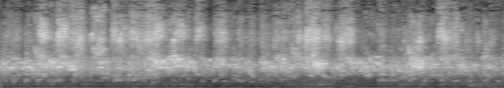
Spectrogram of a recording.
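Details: Chattering budgerigars: scratchy warbles with clearer whistled notes surfacing about once a second over a steady high babble, plus a faint low hum.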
